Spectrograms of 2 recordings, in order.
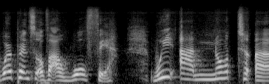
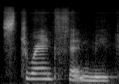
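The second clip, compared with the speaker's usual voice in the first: softer and slow, a drained little request; mock the weak prayer gently, softer and slow; feeble plea; 8 dB quieter than usual. Shown as a demonstration. Pastor mimicking a believer's weak prayer, softer and slow. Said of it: "The other one is".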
